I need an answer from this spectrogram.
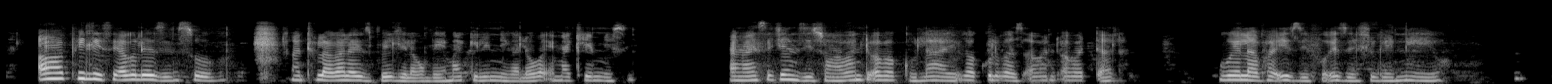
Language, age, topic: North Ndebele, 36-49, health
